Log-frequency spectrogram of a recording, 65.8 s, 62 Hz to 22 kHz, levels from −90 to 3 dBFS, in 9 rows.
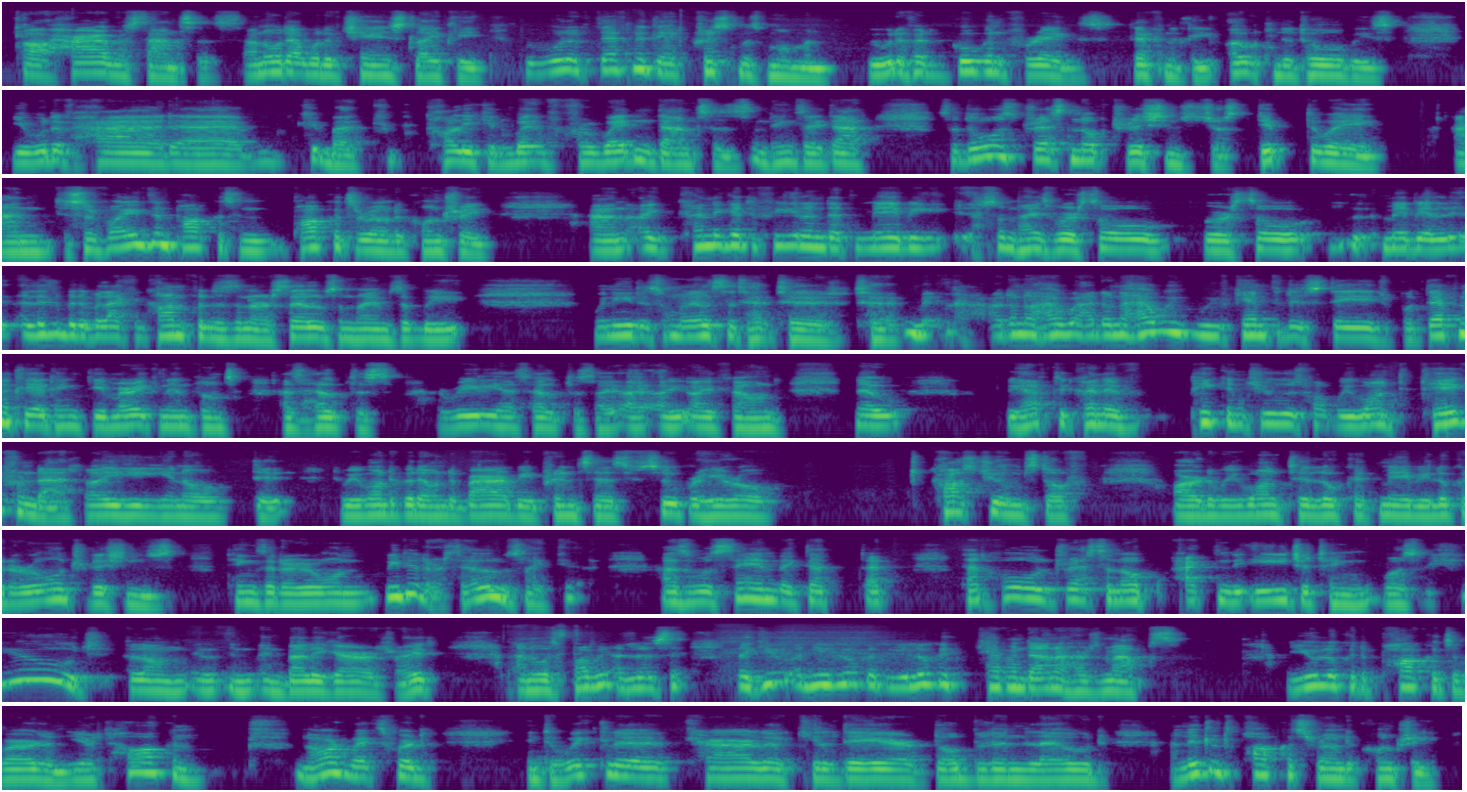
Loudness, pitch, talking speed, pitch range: -26 LUFS, 145 Hz, 225 wpm, 135-170 Hz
